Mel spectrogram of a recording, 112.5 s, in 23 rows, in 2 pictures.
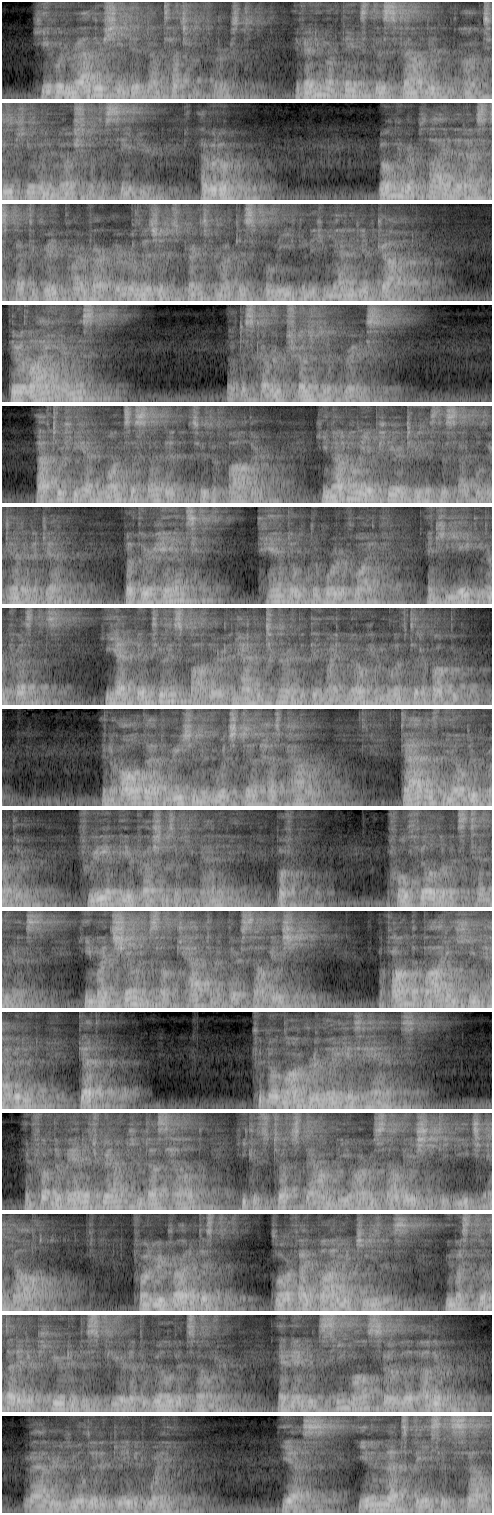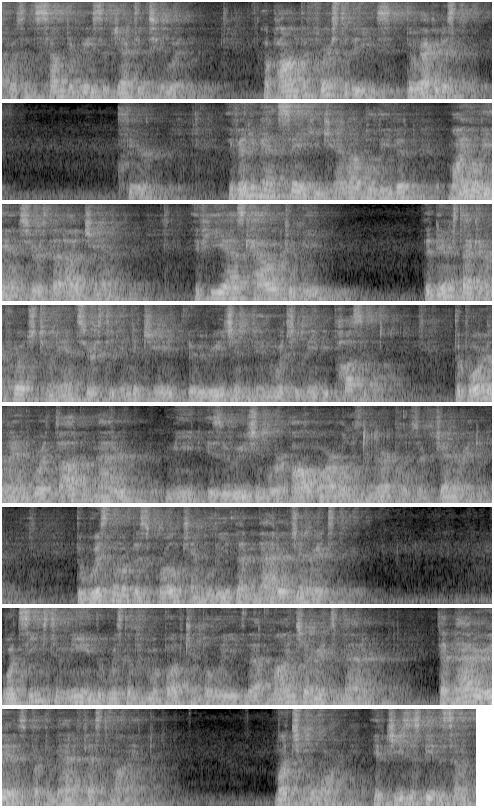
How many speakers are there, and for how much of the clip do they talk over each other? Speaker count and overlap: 1, no overlap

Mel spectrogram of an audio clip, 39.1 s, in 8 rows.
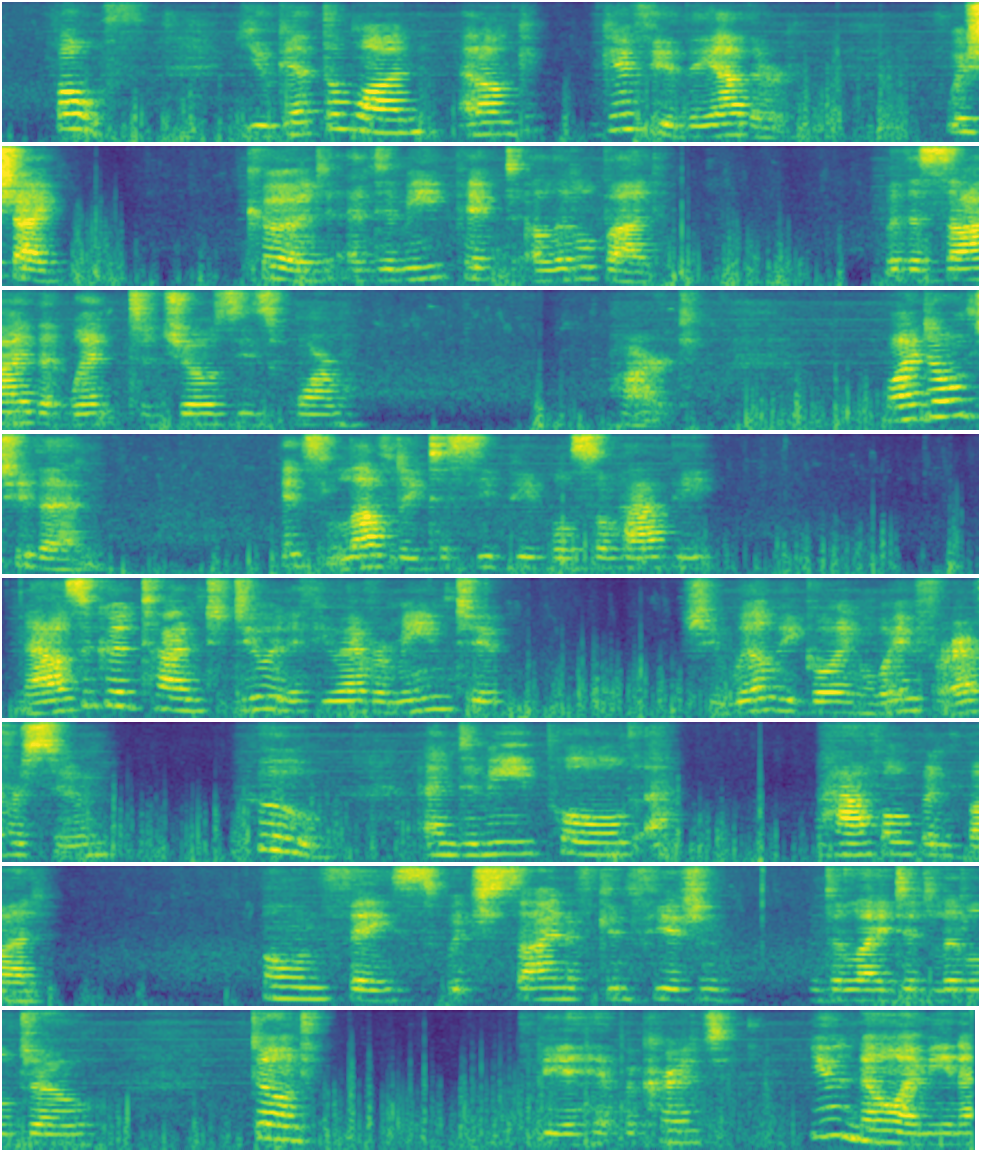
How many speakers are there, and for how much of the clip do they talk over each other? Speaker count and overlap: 1, no overlap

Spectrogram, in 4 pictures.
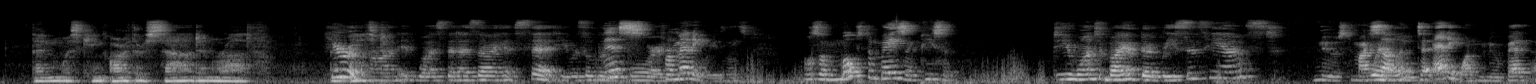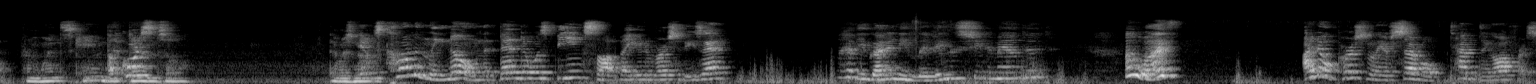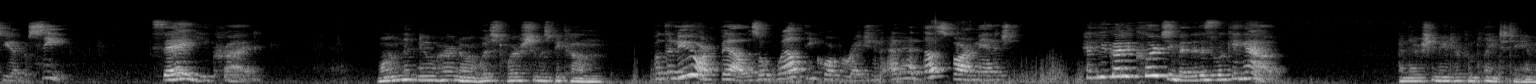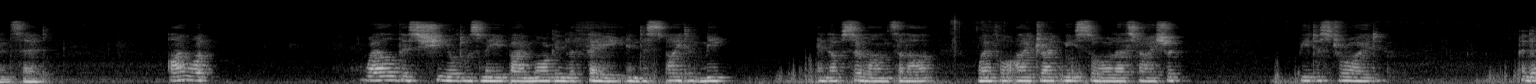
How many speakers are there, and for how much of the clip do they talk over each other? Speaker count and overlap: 3, about 7%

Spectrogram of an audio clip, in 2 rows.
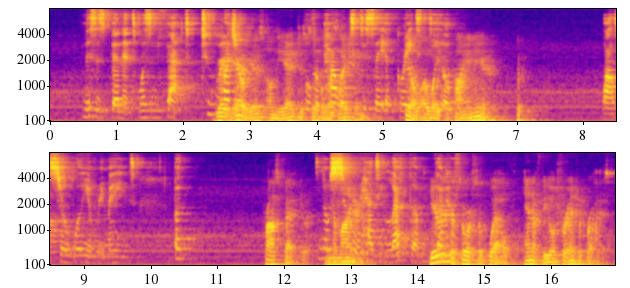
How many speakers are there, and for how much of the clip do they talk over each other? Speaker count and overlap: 2, about 22%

